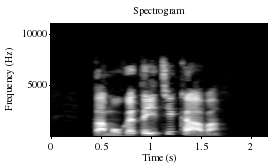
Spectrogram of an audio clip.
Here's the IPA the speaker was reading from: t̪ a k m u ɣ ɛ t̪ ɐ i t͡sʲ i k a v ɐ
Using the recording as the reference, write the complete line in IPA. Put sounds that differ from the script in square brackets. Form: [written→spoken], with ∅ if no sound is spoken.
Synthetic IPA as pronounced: t̪ a [k→∅] m u ɣ ɛ t̪ ɐ i t͡sʲ i k a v ɐ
